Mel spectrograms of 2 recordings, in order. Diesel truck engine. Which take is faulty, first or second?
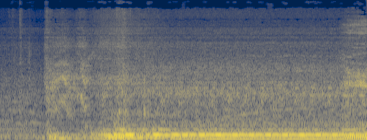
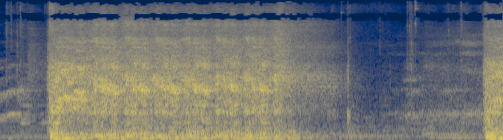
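second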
